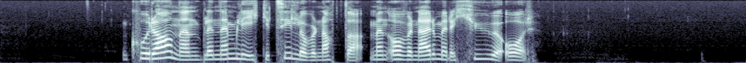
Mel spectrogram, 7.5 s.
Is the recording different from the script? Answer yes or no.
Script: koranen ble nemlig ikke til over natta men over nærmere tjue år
no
